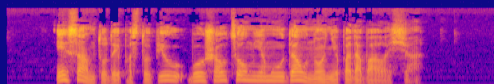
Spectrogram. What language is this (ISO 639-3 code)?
bel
